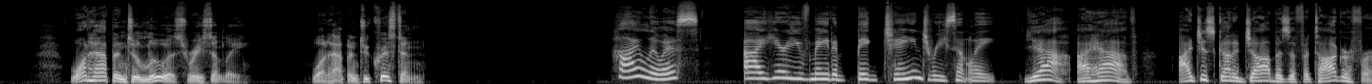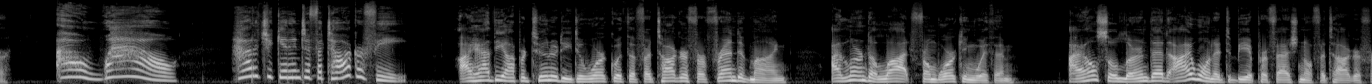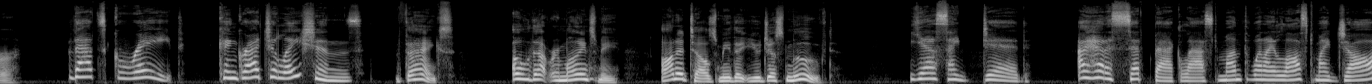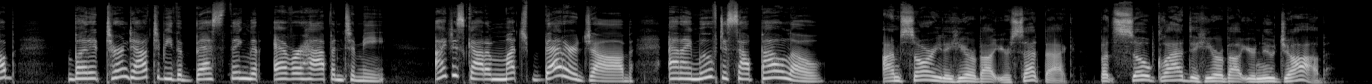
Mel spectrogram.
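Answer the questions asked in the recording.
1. He got a job as a photographer.
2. She lost her job, then got a much better job and moved to Sao Paulo.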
